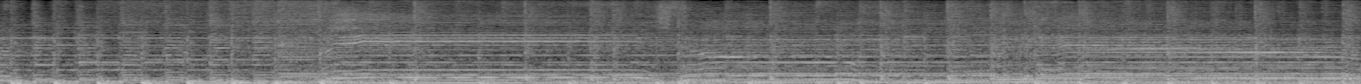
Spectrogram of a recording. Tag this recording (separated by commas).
Music, Grunge, Rock music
